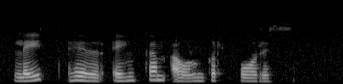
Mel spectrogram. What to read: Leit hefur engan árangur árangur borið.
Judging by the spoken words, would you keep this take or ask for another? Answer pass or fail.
fail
